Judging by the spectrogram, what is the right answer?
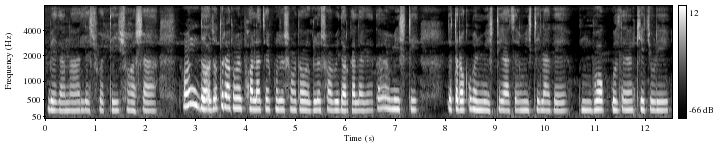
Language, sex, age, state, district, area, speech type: Bengali, female, 30-45, West Bengal, Cooch Behar, urban, spontaneous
